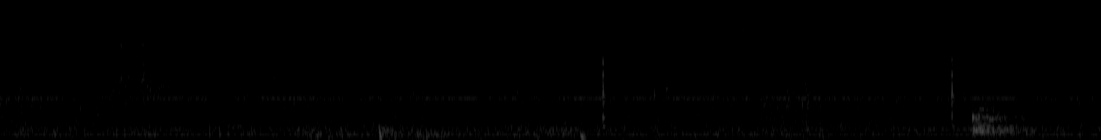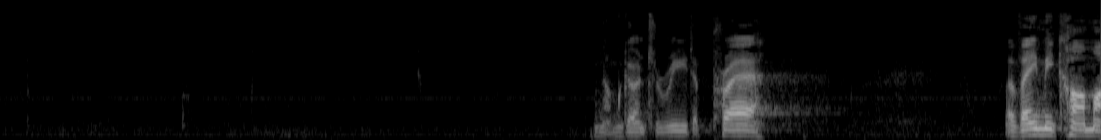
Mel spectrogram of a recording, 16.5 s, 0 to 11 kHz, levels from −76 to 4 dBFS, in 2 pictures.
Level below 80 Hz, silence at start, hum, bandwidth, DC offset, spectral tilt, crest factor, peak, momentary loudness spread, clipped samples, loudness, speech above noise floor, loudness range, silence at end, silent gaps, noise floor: -82 dBFS; 12.75 s; none; 7.6 kHz; under 0.1%; -3 dB/octave; 28 dB; -12 dBFS; 23 LU; under 0.1%; -32 LUFS; 41 dB; 14 LU; 0 s; none; -72 dBFS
